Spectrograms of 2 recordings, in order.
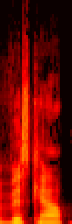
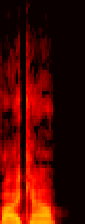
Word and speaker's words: viscount: Calling it a viscount, by the way. And yes, I understand everyone who felt the need to message me, but I know it's pronounced viscount, I guess.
